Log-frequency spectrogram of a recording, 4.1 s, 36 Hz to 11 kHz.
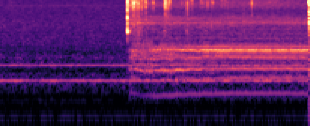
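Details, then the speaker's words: Desoldering pump on a Peavey Studio Pro 112 amp repair (replacing the clean volume pot): after warming up, a small pump buzzes in with a strained note and weak suction, sounding blocked; sucks better on retry. "And it sounds like it's blocked."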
